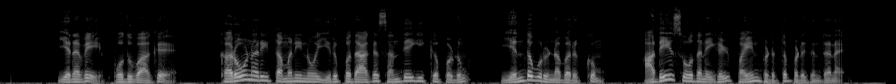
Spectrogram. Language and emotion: Tamil, neutral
